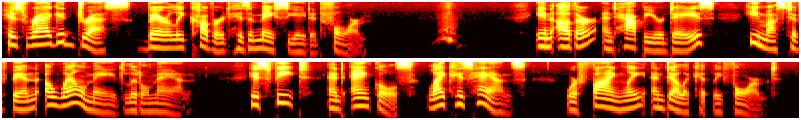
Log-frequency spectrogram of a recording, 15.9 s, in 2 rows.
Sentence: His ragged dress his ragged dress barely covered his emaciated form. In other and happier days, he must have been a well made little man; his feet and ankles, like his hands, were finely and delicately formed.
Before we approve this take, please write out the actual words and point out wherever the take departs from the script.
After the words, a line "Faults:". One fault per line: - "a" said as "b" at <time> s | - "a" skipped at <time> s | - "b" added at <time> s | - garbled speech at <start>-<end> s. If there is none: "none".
His ragged dress barely covered his emaciated form. In other and happier days, he must have been a well made little man; his feet and ankles, like his hands, were finely and delicately formed.
Faults:
- "his ragged dress" skipped at 1.3 s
